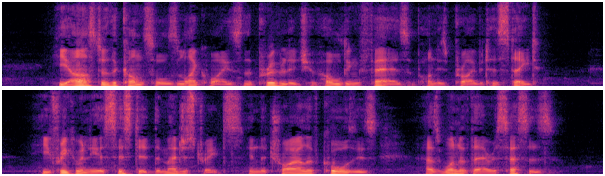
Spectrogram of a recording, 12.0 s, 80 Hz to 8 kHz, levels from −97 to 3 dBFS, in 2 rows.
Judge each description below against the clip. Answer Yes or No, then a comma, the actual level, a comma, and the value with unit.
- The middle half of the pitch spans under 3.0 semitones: No, average, 3.7 semitones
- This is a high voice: No, low, 110 Hz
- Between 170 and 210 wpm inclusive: No, average, 150 wpm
